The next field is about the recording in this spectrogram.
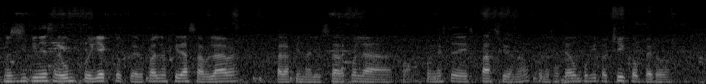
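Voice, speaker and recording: A man hosting a casual live interview in a tentative, halting way. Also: medium pitch, steady tone. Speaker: interview host. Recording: noisy live-stream audio.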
